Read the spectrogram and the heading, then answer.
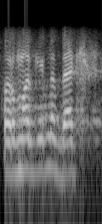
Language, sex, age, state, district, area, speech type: Tamil, male, 18-30, Tamil Nadu, Sivaganga, rural, conversation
